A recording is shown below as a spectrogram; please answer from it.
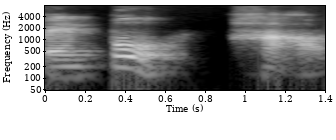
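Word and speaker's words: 不好: 3 เ่า ฉะนั้น อ่า การ ออก เสียง bu ข้าง หน้า เรา ออก เสียง เหมือน เดิม เป็น ปู้ ห่า นะ ปู้ ห่า แปล ว่า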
